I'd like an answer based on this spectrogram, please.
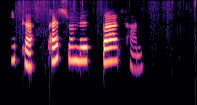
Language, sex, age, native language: Icelandic, female, 8, Icelandic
